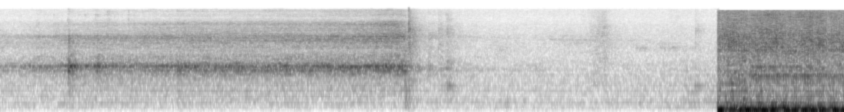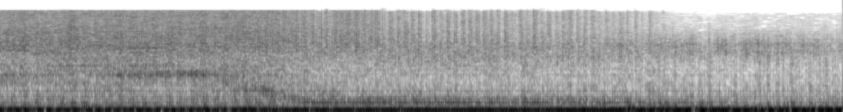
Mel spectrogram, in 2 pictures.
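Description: A draw on a box-mod e-cigarette: a soft airy hiss with a faint whistle for about two seconds. After a short pause, a loud rumbling outro sound effect starts suddenly about three and a half seconds in and keeps going, with a tone sliding down partway through.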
